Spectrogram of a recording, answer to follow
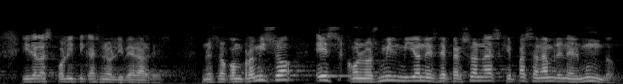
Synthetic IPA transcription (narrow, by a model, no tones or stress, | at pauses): iðe̞laspo̞lit̪ikazneo̞liβ̞e̞ɾale̞̰s | nwe̞st̪ɾo̞ko̞mpɾo̞miso̞e̞sko̞nlo̞zmilmiʎo̞ne̞zðe̞peɾso̞naske̞pasanãmbɾene̞lmũnd̪o̞̰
